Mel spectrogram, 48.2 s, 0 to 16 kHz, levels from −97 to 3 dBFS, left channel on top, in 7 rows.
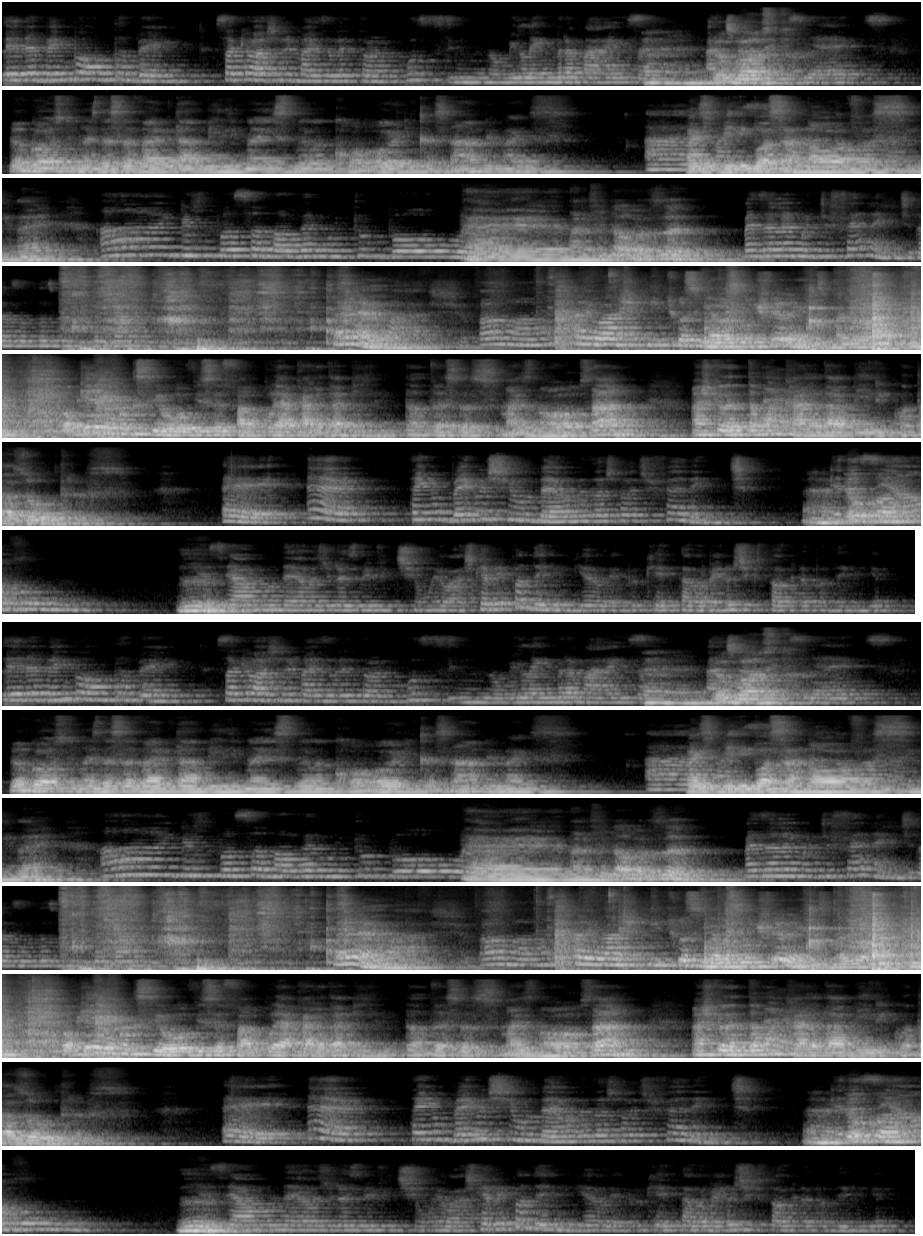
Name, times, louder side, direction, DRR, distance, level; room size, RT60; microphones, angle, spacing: voice 1, 0.0-1.4 1.7-4.7 5.3-6.3 11.7-12.5 12.8-13.7 14.3-17.7 19.3-22.2 23.4-24.8 27.7-28.1 33.3-33.8 36.1-37.1 37.5-40.0 40.7-42.0 42.8-47.9, left 1 dB, 65° left, 0 dB, 0.8 m, -40 dB
voice 2, 4.8-5.7 6.9-10.9 12.0-14.1 17.2-19.0 23.2-23.6 24.9-27.7 28.0-32.4 32.7-35.2 40.5-41.2 42.7-43.0, right 2 dB, 25° left, -5 dB, 0.7 m, -26 dB
sound 1, 21.1-23.3 24.7-28.4, equal, 10° right, 0.5 m, -29 dB
3.2 x 2.1 x 4.0 m, 0.90 s
head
